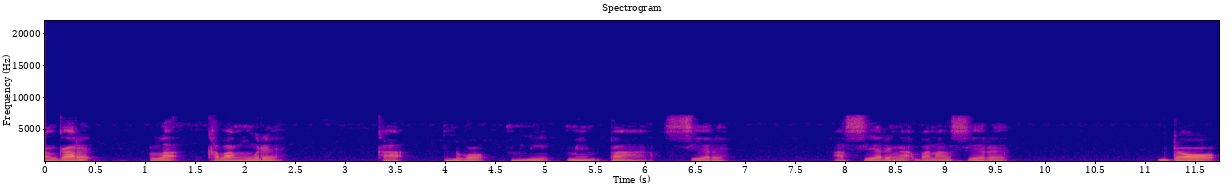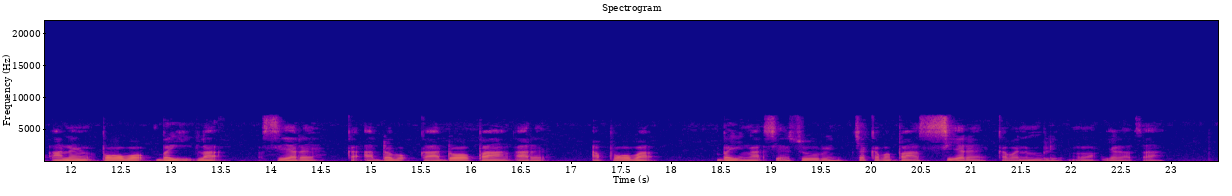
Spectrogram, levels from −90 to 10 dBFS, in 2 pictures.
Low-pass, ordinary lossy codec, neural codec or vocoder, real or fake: 7.2 kHz; MP3, 48 kbps; none; real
